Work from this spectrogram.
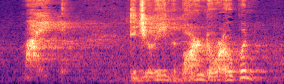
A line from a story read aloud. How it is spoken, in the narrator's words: He whispered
